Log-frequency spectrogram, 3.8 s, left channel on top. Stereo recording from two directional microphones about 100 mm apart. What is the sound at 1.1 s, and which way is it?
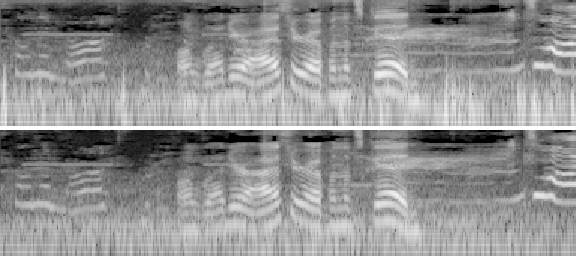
Speech, 40° left (ahead or behind).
